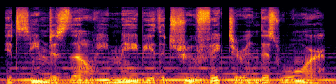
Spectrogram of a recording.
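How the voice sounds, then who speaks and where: An actor playing a reflective, world-weary war reporter who narrates a game's story in measured, literary phrases. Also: male voice, low-pitched, lightly acted. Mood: reflective, grave. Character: male war correspondent, reflective and world-weary, recounting events. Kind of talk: scripted first-person game story narration. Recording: music behind the voice. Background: music.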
